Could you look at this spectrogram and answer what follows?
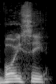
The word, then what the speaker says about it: Boise: the National Interagency Fire Center in Boise, Idaho. And that is how you say it.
